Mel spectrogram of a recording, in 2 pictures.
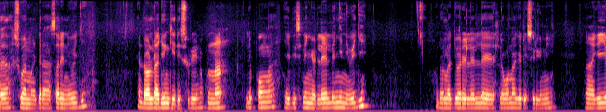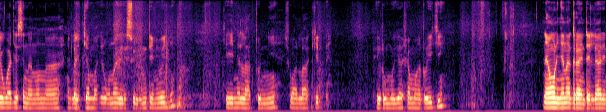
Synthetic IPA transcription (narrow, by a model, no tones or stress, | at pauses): ajaʃuwanaɡɾasaɾɛnɛwed͡ʒi | ɛdɔldad͡ʒɔŋɡedɛsuɾenɔkuna | lɛpɔŋɡaɲedisinɛɲɔlɛlɛɲeniwed͡ʒi | dɔlad͡ʒɔɾɛlɛlːɛlɛwɔnaɡɛɾɛsuɾeni | naɡɛjewwad͡ʒɛsinanɔnːanɛlatiamːaɡɛwɔnaɡɛɾɛsuɾɡinitiniwed͡ʒi | kejnɛlatonːit͡ʃuwalakidːɛ | fiɾumuɡiaʃamadojiki | nɛawɔnɲanaɡɾaɛntɛliadi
